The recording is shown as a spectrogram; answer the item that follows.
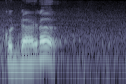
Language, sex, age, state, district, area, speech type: Sindhi, male, 45-60, Maharashtra, Thane, urban, read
